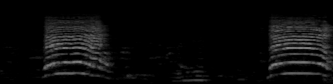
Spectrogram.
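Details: Baby goat bleating: two loud, harmonic-rich, wavering bleats about three seconds apart, each under a second long, with faint low murmurs between them.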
